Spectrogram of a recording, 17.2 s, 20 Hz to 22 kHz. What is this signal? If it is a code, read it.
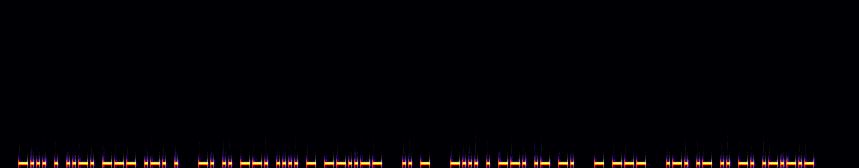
Morse code, heard as a keyed tone, about 21 wpm, 700 Hz. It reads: BEFORE NIGHT, IT BEGAN TO RAIN.
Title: Sentences from Top 1000 Words - Review Part 1 - 20wpm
